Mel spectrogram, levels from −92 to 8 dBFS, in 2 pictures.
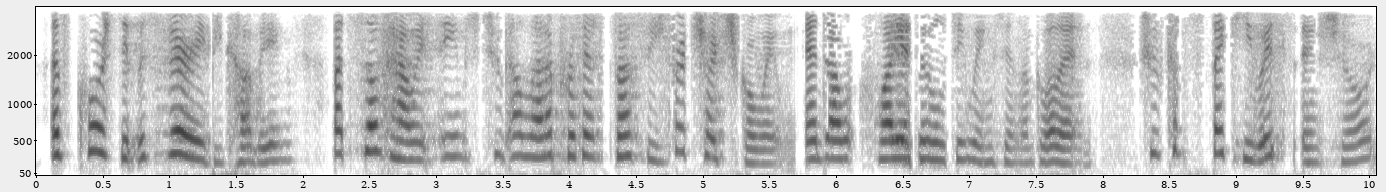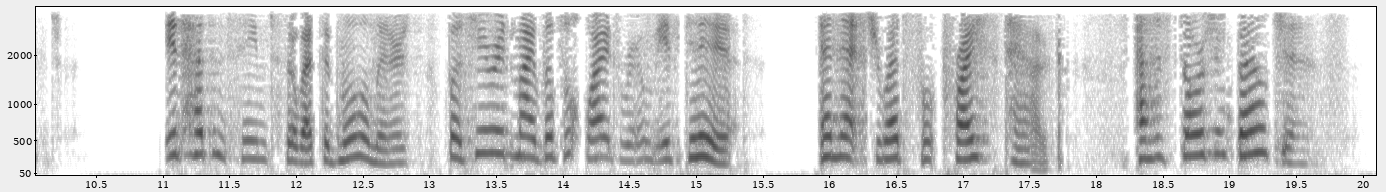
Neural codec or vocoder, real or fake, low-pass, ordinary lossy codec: codec, 16 kHz in and 24 kHz out, 0.4 kbps, LongCat-Audio-Codec, four codebook decoder; fake; 3.6 kHz; AAC, 16 kbps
